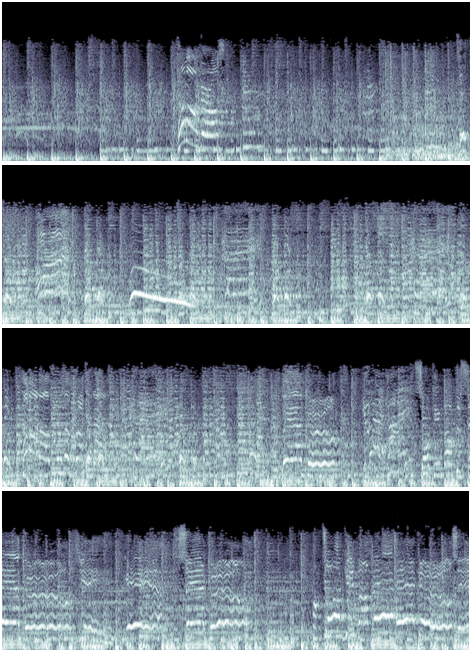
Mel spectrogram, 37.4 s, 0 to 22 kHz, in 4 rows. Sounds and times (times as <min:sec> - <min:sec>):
Music: 0:00.0 - 0:37.4.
